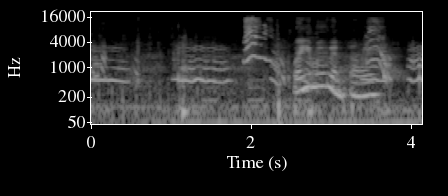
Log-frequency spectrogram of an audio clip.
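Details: Whimpering from Goldendoodles as the mother Sandy gives birth to a litter of seven puppies; drawn-out level whines, then sharp rising and falling squeals and wavering cries, mixed with quiet human speech in a small room.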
